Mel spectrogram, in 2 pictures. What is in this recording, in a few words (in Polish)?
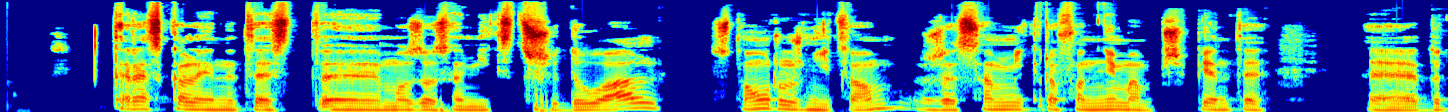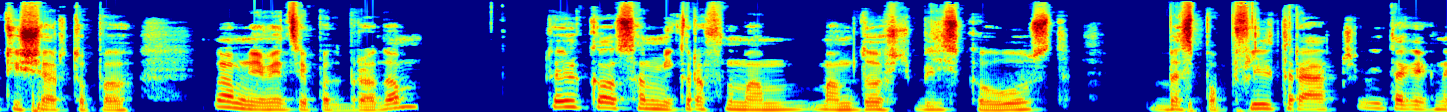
redukcja szumow blisko; Mozos MX3 Dual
